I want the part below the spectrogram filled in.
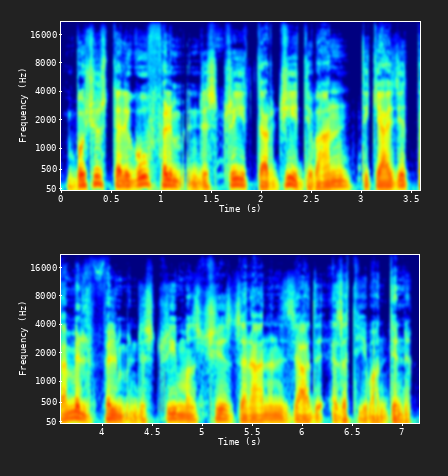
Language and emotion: Kashmiri, neutral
